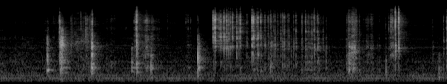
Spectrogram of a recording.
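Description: Scissors snipping through thin aluminum drink-can sheet, cutting out a traced circle: a run of sharp, irregular snips, with a longer continuous cut about two seconds in.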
